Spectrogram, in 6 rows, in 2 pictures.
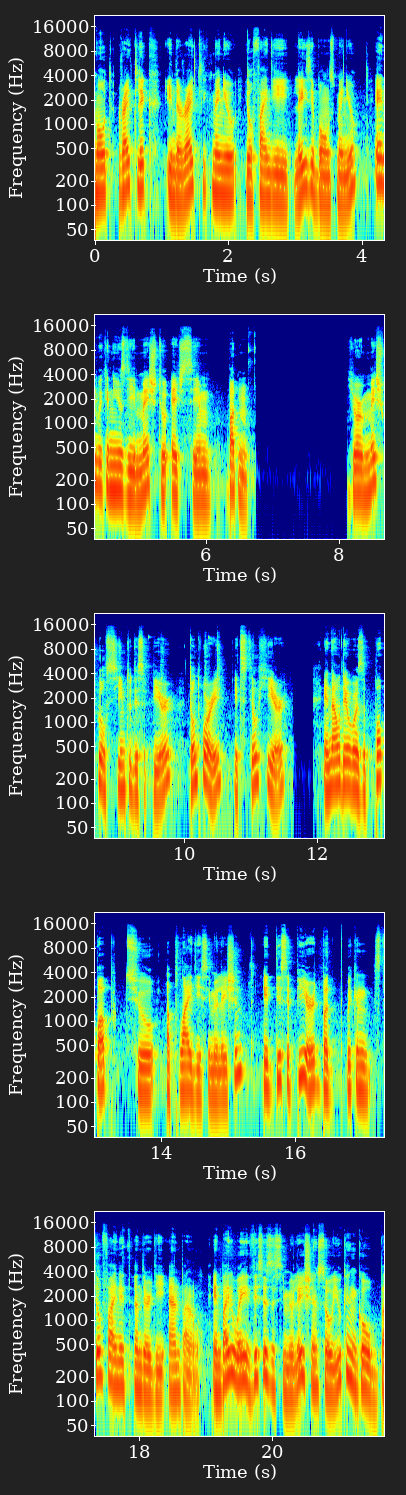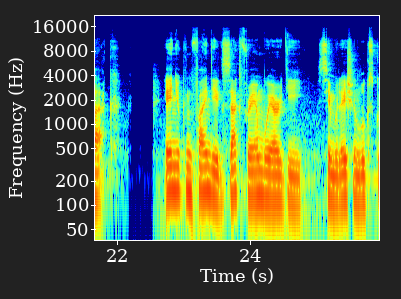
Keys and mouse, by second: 0.1-10.0 right drag, 10.4 space, 17.8 click, 20.6-24.6 drag.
